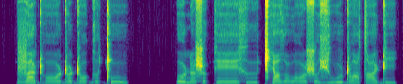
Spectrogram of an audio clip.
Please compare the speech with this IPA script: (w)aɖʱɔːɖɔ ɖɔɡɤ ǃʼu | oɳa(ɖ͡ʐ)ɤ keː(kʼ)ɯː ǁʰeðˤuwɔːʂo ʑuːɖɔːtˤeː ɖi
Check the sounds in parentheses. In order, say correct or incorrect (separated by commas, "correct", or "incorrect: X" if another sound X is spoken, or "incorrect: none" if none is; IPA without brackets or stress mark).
incorrect: v, incorrect: ʂ, incorrect: x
